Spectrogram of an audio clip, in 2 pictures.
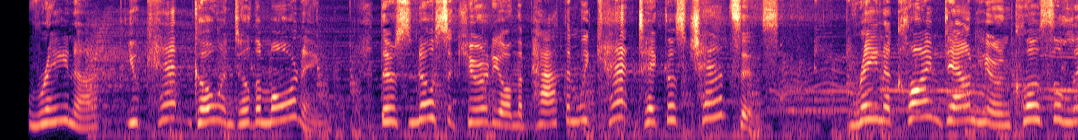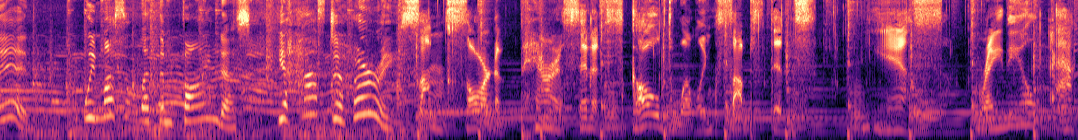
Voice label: women animation; Personable, youthful, powerful and fun, amazing range, accents and characters galore.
